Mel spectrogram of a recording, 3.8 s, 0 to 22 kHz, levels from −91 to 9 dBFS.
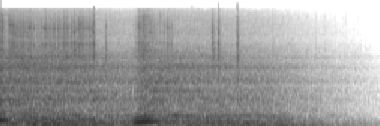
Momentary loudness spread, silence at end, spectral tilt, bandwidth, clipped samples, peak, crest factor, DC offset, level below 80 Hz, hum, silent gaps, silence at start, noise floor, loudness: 15 LU; 0.35 s; -4.5 dB/octave; 16.5 kHz; under 0.1%; -2 dBFS; 18 dB; under 0.1%; -30 dBFS; none; none; 0 s; -45 dBFS; -20 LUFS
